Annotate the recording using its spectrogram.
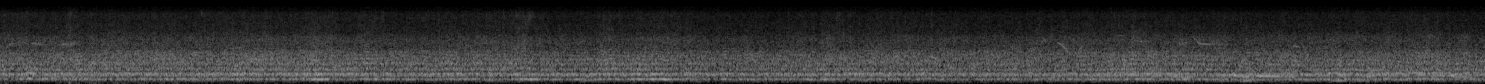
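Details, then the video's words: Bees buzzing naturally in a steady, dense hum of many overlapping wingbeats, a low droning band with brighter harmonic layers above, unbroken for the whole stretch with no other clear sounds. "bees therapy relaxing natural buzzing sound"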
